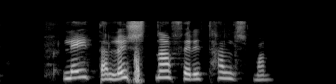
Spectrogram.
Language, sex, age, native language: Icelandic, female, 20-29, Icelandic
